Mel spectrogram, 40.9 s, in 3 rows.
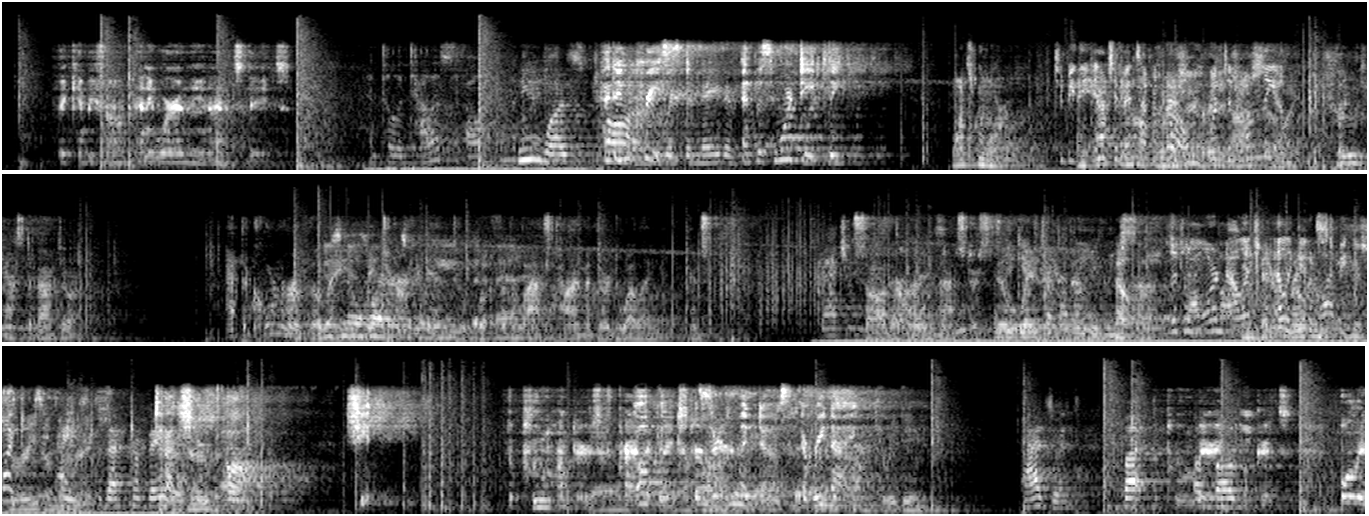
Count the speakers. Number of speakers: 10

